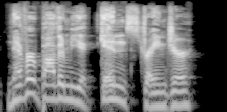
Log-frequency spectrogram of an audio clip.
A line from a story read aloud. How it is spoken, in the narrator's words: shouted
